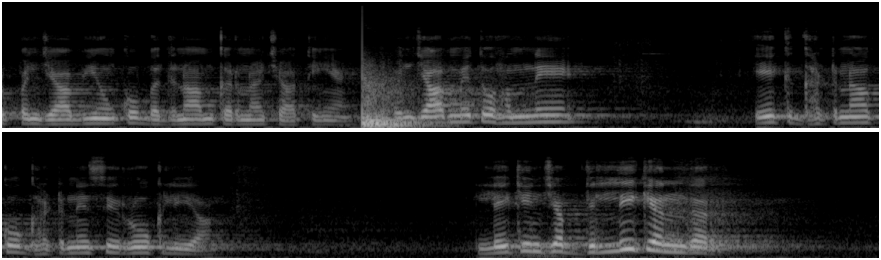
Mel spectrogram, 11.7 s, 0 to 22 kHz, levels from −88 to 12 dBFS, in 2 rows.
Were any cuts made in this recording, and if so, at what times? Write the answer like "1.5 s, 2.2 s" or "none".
2.4 s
